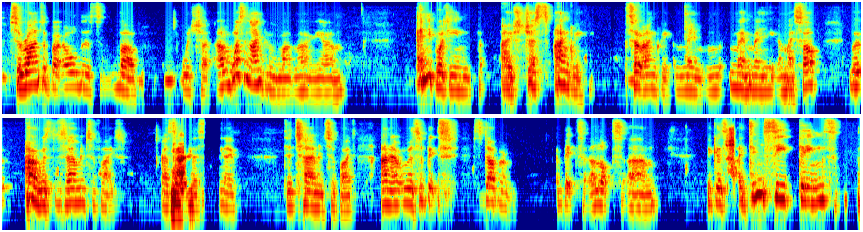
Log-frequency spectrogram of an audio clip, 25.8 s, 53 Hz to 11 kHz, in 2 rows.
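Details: Adult woman after multiple strokes (two hemorrhagic, three ischemic, 2012–2013) who lost speech and relearned it, with a slight remaining speech impediment; mild residual aphasia after stroke.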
